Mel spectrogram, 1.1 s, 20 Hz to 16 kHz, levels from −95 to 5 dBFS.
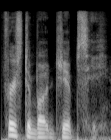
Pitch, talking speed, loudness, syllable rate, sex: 110 Hz, 160 wpm, -18 LUFS, 4.7 syllables/s, male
